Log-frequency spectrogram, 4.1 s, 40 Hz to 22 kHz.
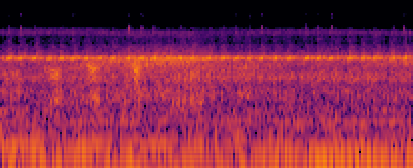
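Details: Frogs in a June 2021 swamp pond: a steady pulsing high trill from many callers, with several nearer croaks in the first two seconds.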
